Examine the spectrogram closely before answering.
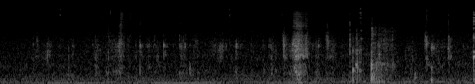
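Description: A person chewing a mouthful of cheese instant noodles close to the microphone: soft wet mouth clicks and smacks, with a few louder smacks about three seconds in.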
